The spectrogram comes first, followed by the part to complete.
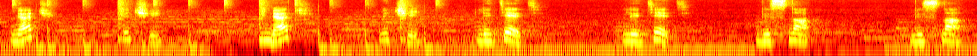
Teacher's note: If it's е or я in unstressed position It becomes closer to и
